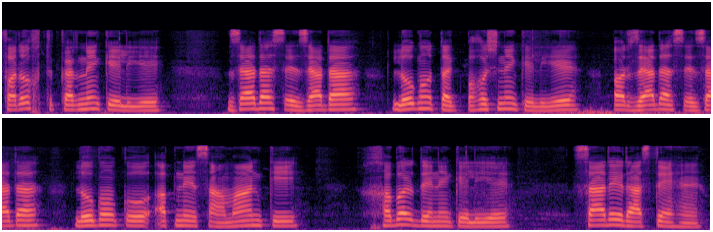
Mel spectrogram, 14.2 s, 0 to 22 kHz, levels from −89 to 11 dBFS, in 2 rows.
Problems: none marked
